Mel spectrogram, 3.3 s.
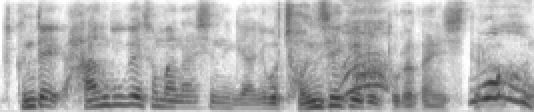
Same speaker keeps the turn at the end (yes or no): no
